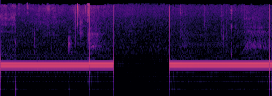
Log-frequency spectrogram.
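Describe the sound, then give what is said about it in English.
An electronic color sensor chip, heard through bone conduction, sounds a steady mid-pitched pure tone for purple. The tone drops out briefly near the middle, then resumes at the same pitch. “this is the sound of purple.”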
